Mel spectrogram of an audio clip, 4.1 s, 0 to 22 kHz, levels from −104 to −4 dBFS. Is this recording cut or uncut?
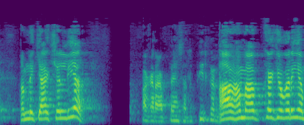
cut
